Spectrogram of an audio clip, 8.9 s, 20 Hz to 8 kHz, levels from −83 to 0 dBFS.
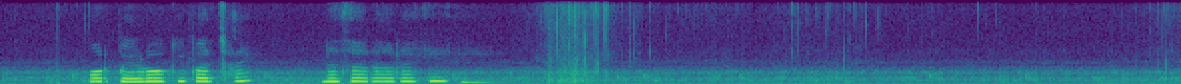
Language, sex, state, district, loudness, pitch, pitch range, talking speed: Hindi, female, Rajasthan, Jaipur, -17 LUFS, 315 Hz, 310-325 Hz, 55 wpm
